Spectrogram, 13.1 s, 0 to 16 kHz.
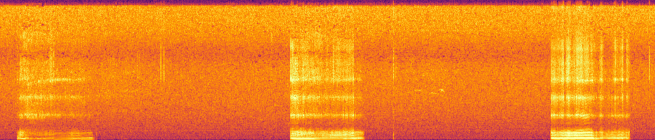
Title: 90 seconds of my dog snoring. Lame I know but oh so cute.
